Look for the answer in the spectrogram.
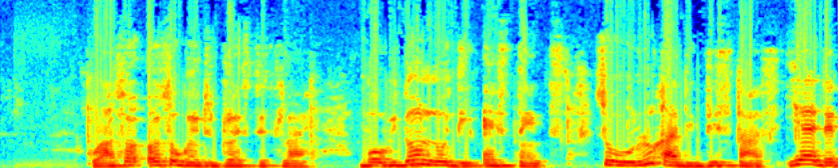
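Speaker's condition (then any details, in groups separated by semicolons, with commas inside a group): No condition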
